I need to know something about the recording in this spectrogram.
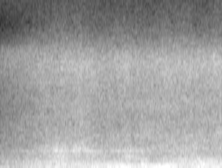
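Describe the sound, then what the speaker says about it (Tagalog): A noisy vehicle passes on a highway, a loud, steady broadband roar with a low droning hum that holds through the whole stretch without pause. "ingay naman ang sasakyan na yan"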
